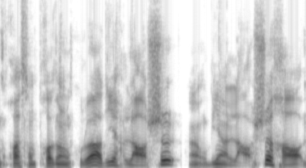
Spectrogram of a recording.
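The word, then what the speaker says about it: 老师: Attention, il y a un petit O. Certaines personnes n'entendent que le la. Il y a une différence entre la et lao. Et en plus, ça peut poser un problème. Donc attention de ne pas dire juste la shi, mais bien lao shi en insistant sur le A.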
